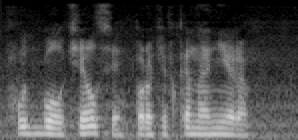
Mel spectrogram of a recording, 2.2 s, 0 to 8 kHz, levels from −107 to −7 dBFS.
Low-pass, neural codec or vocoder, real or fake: 7.2 kHz; autoencoder, 48 kHz, 128 numbers a frame, DAC-VAE, trained on Japanese speech; fake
